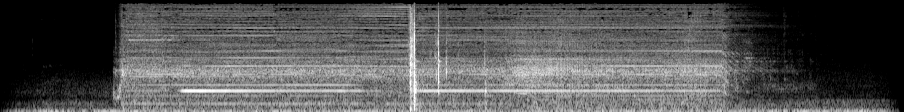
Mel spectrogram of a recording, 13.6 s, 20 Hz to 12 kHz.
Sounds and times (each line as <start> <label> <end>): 1.7 Hydraulic log splitter 12.0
